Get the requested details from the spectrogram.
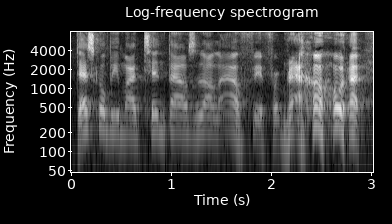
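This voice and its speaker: A man hosting a casual live stream, animated and chatty, reading viewer comments aloud in loose slang. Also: high voice, a little fast. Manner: animated, chatty, repeats himself.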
